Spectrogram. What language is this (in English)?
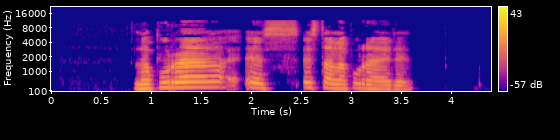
Basque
